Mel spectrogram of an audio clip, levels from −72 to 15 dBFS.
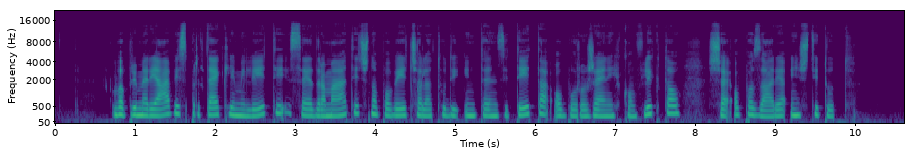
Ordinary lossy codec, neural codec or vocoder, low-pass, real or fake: none; none; 14.4 kHz; real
